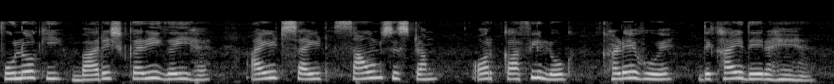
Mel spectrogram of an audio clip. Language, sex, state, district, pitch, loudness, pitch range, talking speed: Hindi, female, Bihar, Bhagalpur, 255 Hz, -20 LUFS, 240-275 Hz, 135 wpm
